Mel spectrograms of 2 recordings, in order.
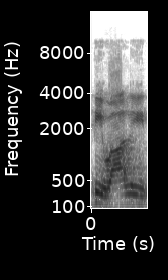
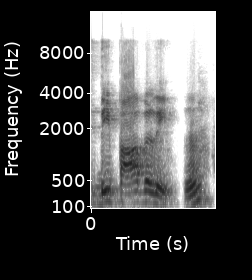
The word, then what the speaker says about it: Deepavali: is deepavali today obviously we say diwali these days but technically it is deepavali i'm actually not sure where this idea of pronouncing it diwali comes from but i have not found it in any sanskrit text so it must be some modern thing maybe it is like saying bombay or something like a westernized um pronunciation that then got adopted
